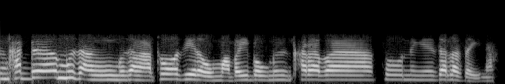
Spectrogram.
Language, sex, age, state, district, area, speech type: Bodo, female, 60+, Assam, Kokrajhar, urban, conversation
